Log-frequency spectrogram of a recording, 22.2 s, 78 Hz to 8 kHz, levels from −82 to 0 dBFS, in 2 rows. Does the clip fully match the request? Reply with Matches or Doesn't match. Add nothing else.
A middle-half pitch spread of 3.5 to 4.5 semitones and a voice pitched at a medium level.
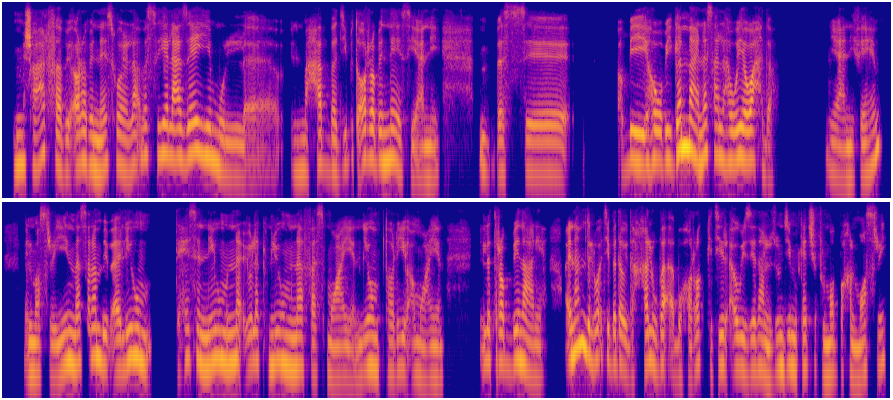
Matches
